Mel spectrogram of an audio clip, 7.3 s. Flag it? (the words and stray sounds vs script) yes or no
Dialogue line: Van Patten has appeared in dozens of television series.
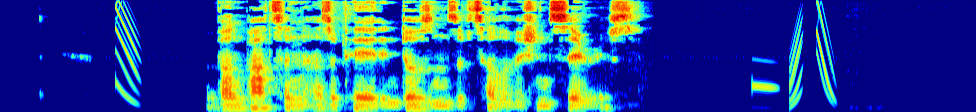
yes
